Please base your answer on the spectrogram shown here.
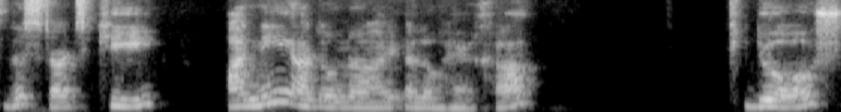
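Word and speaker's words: קדוש: Kdosh, notice the syllable in the beginning. It's normally Kadosh. Kadosh is reduced to Kdosh when it is in construct.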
